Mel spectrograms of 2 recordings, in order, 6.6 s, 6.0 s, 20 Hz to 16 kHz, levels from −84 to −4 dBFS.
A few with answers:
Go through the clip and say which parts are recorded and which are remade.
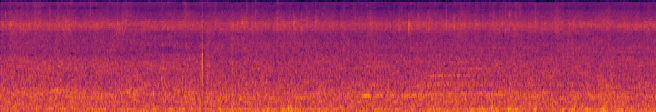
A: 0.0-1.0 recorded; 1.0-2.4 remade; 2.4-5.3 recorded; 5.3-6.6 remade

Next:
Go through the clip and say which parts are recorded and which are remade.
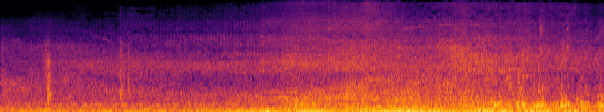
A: 0.0-0.7 remade; 0.7-2.6 recorded; 2.6-3.7 remade; 3.7-6.0 recorded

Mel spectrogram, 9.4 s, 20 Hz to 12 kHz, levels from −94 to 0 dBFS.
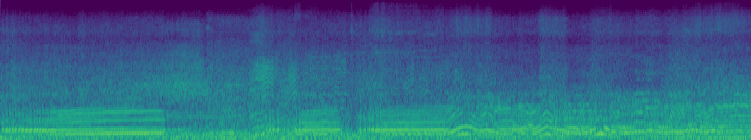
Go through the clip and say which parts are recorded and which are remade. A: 0.0-6.9 recorded; 6.9-8.7 remade; 8.7-9.4 recorded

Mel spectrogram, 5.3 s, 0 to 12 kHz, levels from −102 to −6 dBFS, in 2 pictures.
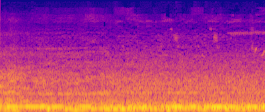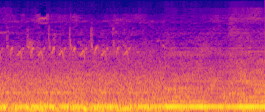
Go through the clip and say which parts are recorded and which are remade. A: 0.0-1.1 remade; 1.1-4.3 recorded; 4.3-5.3 remade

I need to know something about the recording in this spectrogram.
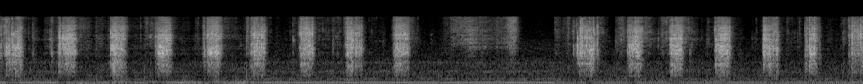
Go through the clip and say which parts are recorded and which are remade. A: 0.0-0.6 recorded; 0.6-2.5 remade; 2.5-8.6 recorded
